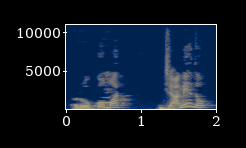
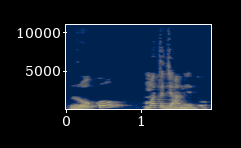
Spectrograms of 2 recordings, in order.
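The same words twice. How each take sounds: First: There is a pause after मत. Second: There is a pause after रोको.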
